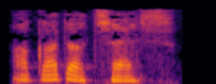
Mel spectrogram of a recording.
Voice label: i got tired, Cayuga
